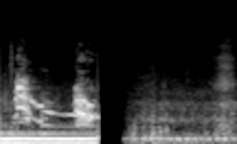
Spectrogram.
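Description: Sled dogs yipping and whining in short rising and falling cries over a loud steady low hum; the sound cuts off abruptly about halfway through.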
